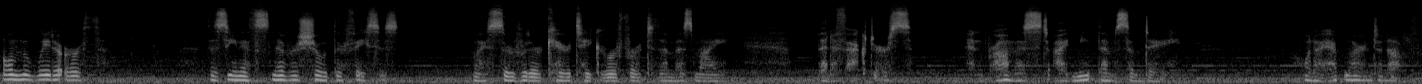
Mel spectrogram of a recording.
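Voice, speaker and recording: A woman voicing a guarded, hurt young woman in a video game, speaking in hushed, halting phrases that turn defensive and raw. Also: fairly low pitch, steady tone, lightly acted. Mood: wistful. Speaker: game character. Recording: game cutscene with music behind.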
